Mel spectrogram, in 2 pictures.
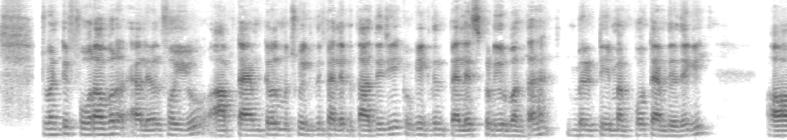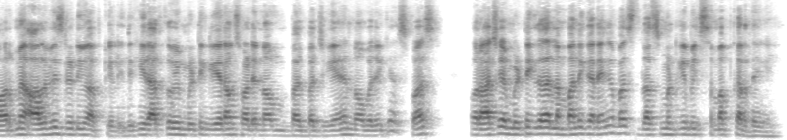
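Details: Adult man speaking Hindi; Normal speech.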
